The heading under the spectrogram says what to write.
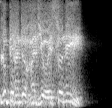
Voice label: voice message machine gunner contused, crew tanks french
